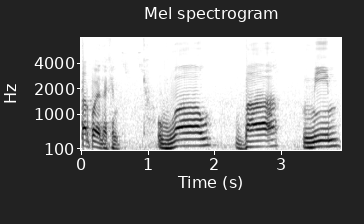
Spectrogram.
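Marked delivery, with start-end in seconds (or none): 1.4-3.8 ওয়াও, বা, মিম made with both lips; drawn-out, separated ওয়াও, বা, মিম, lips working; two-lip articulation. Shown as a demonstration. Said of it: "এই তিনটা উচ্চারণ দুই ঠোঁট থেকে উচ্চারিত হয়".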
